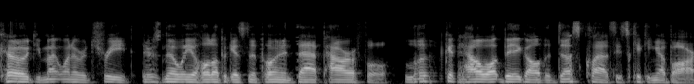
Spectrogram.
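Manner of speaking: ordinary talk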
